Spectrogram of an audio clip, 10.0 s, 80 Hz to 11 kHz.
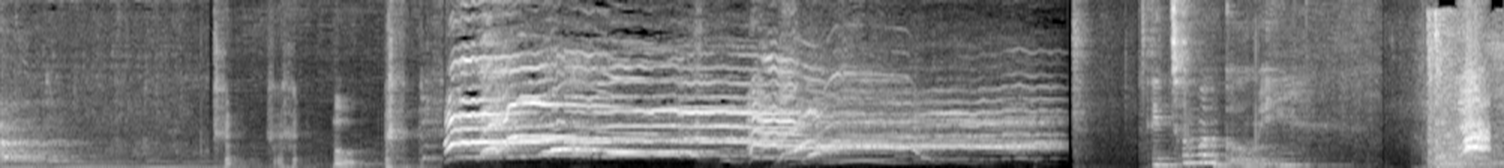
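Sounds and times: people screaming in fright: 3.0 - 7.2.

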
